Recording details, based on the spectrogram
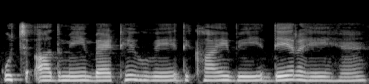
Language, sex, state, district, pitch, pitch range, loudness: Hindi, female, Haryana, Rohtak, 185 Hz, 185-195 Hz, -15 LUFS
